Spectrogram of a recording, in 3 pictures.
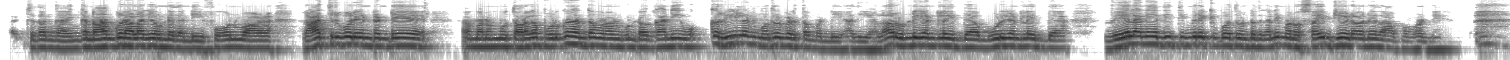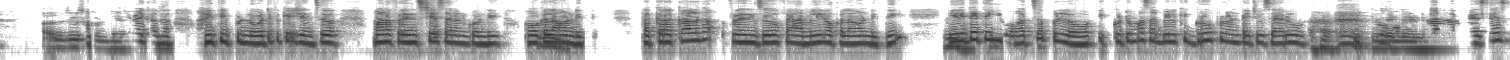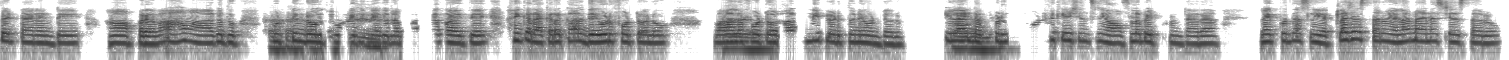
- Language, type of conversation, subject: Telugu, podcast, ఆన్‌లైన్ నోటిఫికేషన్లు మీ దినచర్యను ఎలా మార్చుతాయి?
- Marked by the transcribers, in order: in English: "స్వైప్"; tapping; other background noise; in English: "నోటిఫికేషన్స్"; in English: "ఫ్రెండ్స్"; in English: "ఫ్రెండ్స్, ఫ్యామిలీ"; giggle; in English: "మెసేజ్"; chuckle; in English: "నోటిఫికేషన్స్‌ని ఆఫ్‌లో"; in English: "మేనేజ్"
